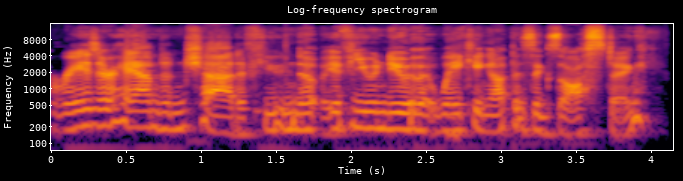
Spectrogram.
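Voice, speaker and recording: A young woman chatting casually on a game stream, talking in a melodic, animated way with lots of pitch variation. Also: moderate pace, faint music behind. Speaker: streamer co-host.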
